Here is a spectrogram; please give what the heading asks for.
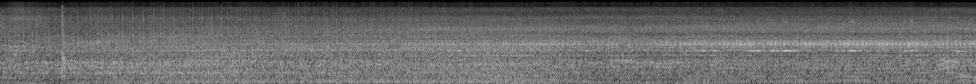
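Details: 1971 Ford F100 V8 barn find after long storage, float bowl primed with fuel: old engine catches and keeps running, steady rough idle with lifter tick under fan and exhaust noise; normal running after first start.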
